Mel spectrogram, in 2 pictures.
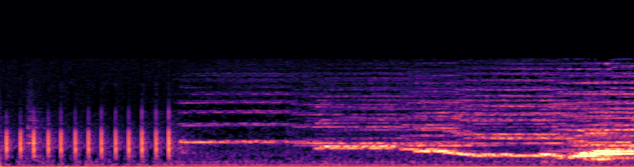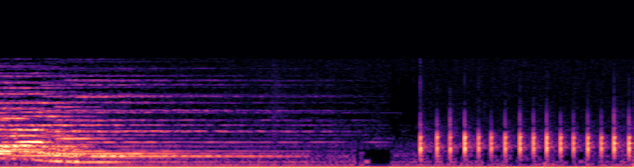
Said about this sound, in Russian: Кто там стучит?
